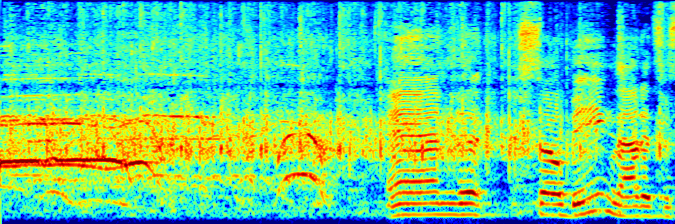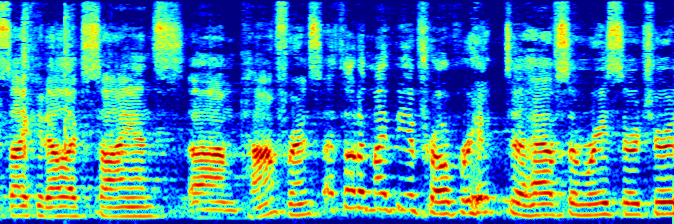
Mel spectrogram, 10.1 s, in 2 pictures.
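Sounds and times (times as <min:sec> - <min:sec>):
audience voices and whoops: 0:00.0 - 0:02.6
audience applause at the Psychedelic Science 2017 conference: 0:00.0 - 0:05.7
speech: 0:02.9 - 0:10.1.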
